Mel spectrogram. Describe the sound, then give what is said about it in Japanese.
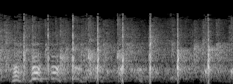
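An audience claps at a gathering honoring a couple's long marriage, a series of sharp, evenly spaced claps in a steady rhythm, with a voice talking briefly at the start. “皆さん拍手しましょう”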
